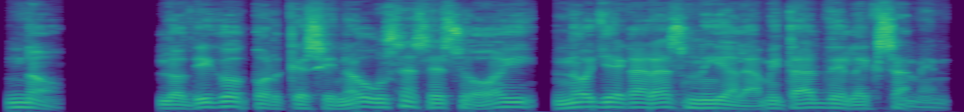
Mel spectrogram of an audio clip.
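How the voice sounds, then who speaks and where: A man's voice: fairly low pitch, normal speed, no echo, clean studio sound. A man voicing an impatient, blunt old male hero mentor. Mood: gruff.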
